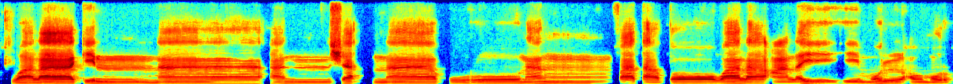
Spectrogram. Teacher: panjangnya itu 2 alif atau 4 harokat karena setelah na itu ada hamzah. Ada hamzah berarti kan kalau tajwidnya itu bacaan mad jaiz mufasil.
